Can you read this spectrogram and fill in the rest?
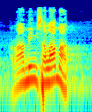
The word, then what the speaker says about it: Maraming salamat: How do you say? Pardon? – Maraming salamat. – Oh boy. – Maraming salamat. – Ramin salamat. It's good enough.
